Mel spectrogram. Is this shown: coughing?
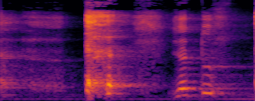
yes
